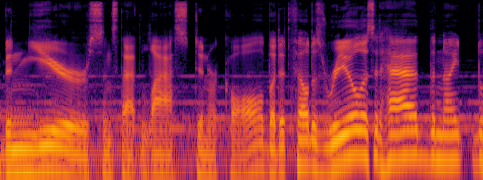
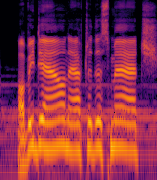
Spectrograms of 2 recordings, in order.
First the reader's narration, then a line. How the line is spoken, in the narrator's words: I yelled back, more out of habit than anything else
